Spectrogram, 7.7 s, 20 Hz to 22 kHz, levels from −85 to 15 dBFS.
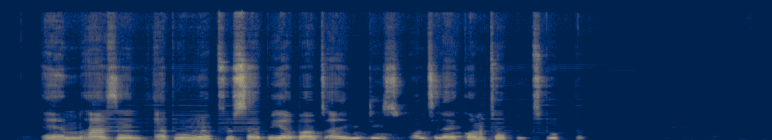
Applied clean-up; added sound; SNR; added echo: neural mask model DeepFilterNet 3.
